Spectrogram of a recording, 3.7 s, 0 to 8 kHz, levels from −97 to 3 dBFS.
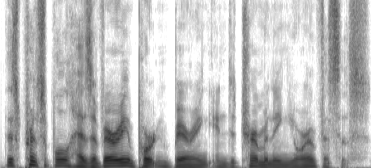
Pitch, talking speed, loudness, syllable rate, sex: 105 Hz, 180 wpm, -19 LUFS, 6.2 syllables/s, male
